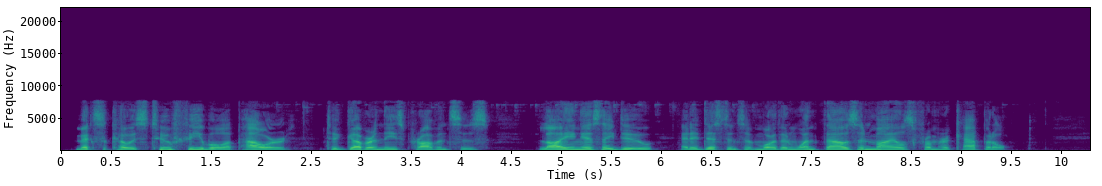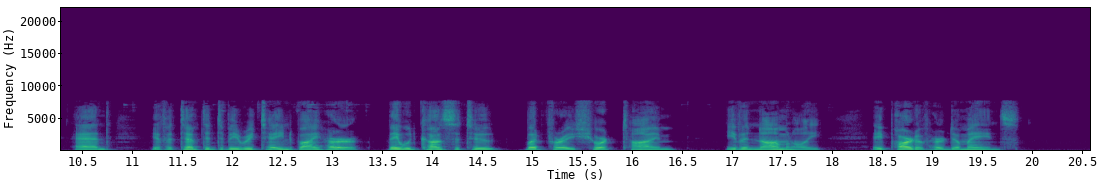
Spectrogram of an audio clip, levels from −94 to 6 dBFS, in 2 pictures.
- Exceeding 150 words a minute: No, average, 140 wpm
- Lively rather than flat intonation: No, average, 4.3 semitones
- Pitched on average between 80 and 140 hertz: Yes, low, 135 Hz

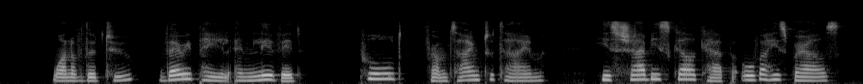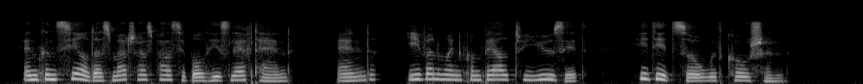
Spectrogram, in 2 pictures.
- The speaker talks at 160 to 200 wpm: No, average, 145 wpm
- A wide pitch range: No, average, 4.6 semitones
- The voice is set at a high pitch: Yes, high, 200 Hz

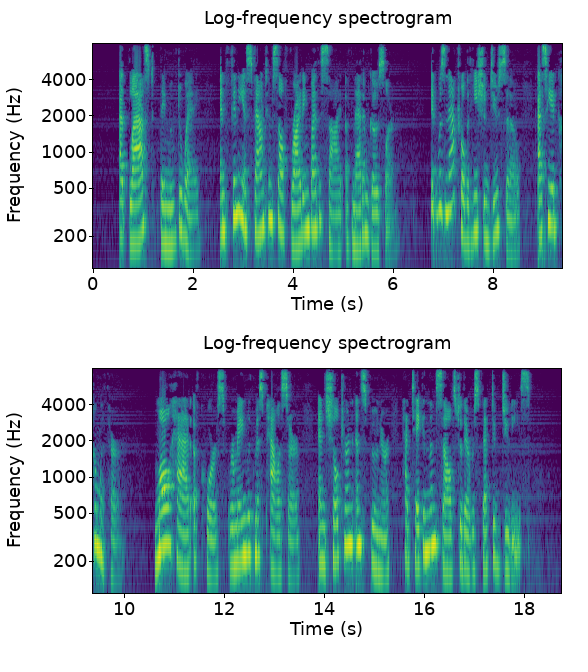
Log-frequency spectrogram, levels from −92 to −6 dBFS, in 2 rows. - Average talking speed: Yes, average, 155 wpm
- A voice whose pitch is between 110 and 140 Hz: No, high, 195 Hz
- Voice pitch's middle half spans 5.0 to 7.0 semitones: Yes, wide, 5.6 semitones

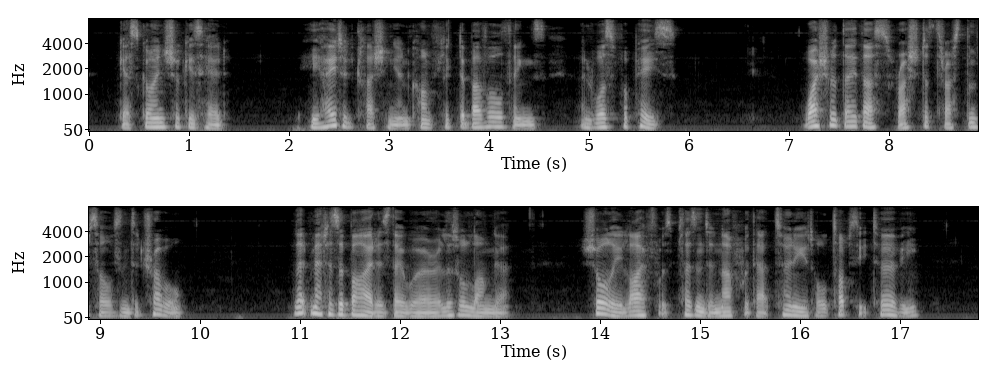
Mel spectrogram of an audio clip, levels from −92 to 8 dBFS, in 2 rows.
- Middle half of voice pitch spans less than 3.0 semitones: No, average, 4.7 semitones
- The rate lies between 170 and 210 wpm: No, average, 155 wpm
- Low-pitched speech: Yes, low, 110 Hz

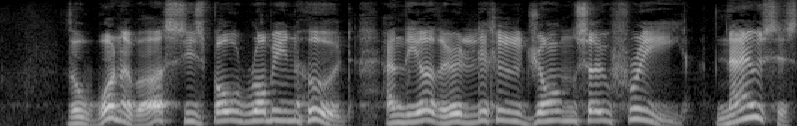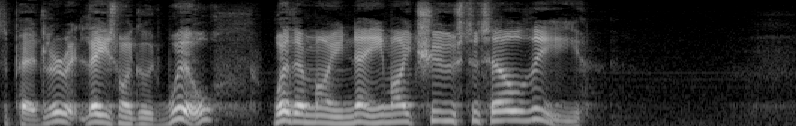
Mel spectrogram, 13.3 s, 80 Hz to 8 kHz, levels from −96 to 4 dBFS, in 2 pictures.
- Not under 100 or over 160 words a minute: Yes, average, 155 wpm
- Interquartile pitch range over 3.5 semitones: Yes, average, 4.3 semitones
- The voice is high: Yes, high, 200 Hz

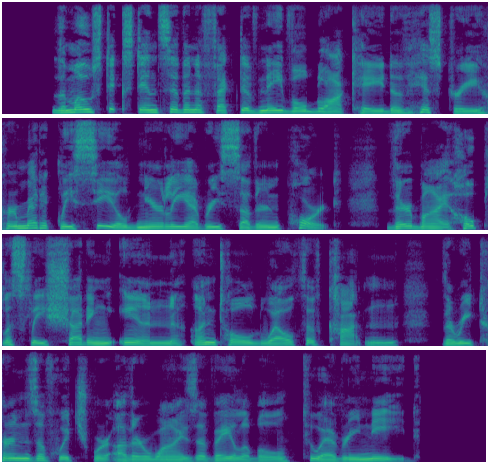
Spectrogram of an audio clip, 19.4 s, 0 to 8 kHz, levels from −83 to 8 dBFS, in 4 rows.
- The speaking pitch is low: Yes, low, 120 Hz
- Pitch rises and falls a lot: No, average, 4.6 semitones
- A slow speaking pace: Yes, slow, 100 wpm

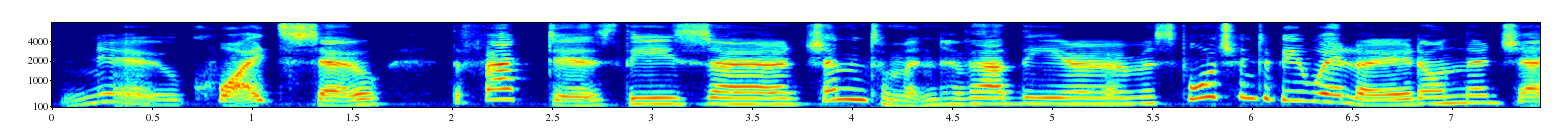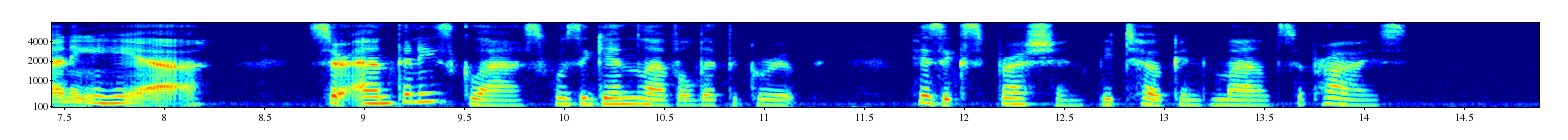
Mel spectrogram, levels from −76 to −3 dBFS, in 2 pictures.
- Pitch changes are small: No, average, 4.4 semitones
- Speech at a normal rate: No, slow, 120 wpm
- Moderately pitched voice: No, high, 200 Hz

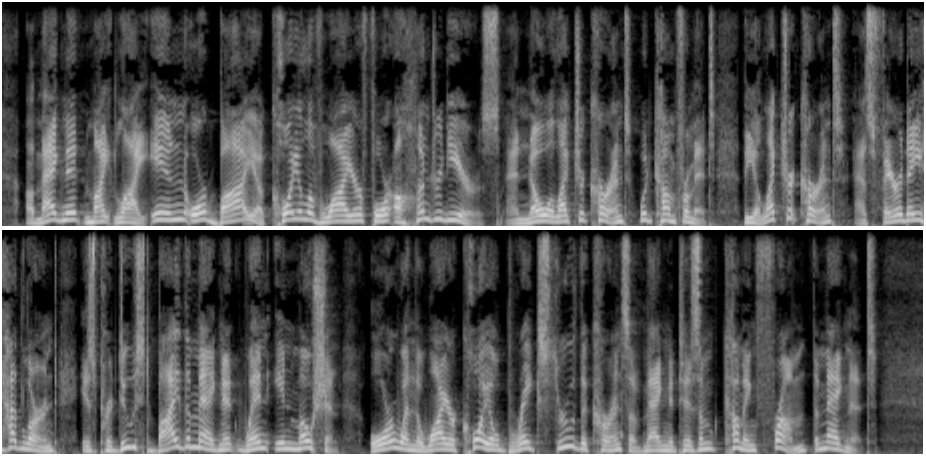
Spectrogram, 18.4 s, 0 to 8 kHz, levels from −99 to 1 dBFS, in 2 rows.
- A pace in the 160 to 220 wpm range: Yes, average, 175 wpm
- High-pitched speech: Yes, high, 195 Hz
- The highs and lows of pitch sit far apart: Yes, wide, 6.2 semitones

